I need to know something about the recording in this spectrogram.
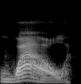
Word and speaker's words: Vav: The Vav man, V-A-V. Some people I also write UAW because some people say it wasn't pronounced as a V. So it's like wow, UAW, the wow factor, the Vav man.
